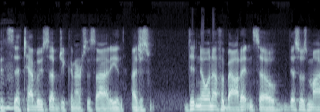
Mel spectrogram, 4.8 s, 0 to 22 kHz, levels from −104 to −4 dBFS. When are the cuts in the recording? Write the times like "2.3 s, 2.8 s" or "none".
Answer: 1.8 s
